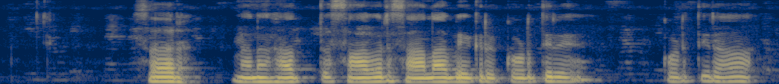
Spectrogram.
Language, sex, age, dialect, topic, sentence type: Kannada, male, 18-24, Dharwad Kannada, banking, question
